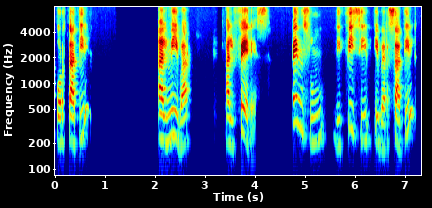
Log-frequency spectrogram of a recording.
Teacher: La mayor fuerza de voz va a recaer en la penúltima sílaba. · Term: palabras graves o llanas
